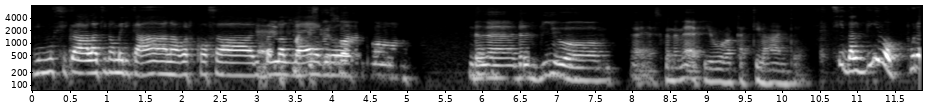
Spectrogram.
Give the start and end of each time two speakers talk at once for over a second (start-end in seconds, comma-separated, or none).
3.0-4.4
